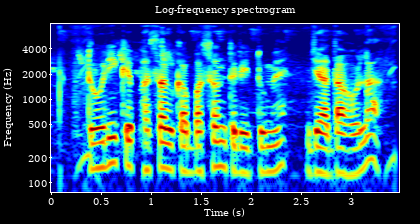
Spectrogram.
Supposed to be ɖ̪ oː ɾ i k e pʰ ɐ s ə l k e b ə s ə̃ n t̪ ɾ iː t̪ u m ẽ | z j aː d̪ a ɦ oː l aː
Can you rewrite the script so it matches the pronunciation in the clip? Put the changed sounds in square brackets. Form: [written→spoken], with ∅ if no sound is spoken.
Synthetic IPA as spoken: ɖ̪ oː ɾ i k e pʰ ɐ s ə l k [e→a] b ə s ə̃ n t̪ ɾ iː t̪ u m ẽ | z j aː d̪ a ɦ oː l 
